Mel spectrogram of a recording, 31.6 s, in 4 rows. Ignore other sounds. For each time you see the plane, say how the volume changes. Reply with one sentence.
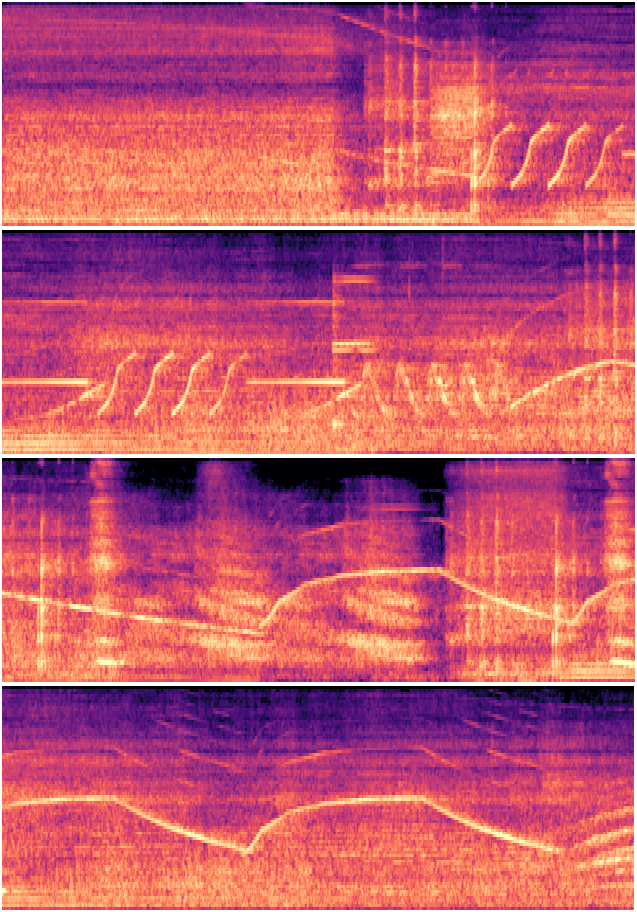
The plane can be heard from 0.0 to 31.6 s, at a steady volume.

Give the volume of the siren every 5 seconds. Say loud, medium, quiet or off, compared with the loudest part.
medium, loud, loud, loud, loud, loud, loud.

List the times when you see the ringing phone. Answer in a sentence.
The ringing phone can be heard from 12.1 to 12.7 s and from 20.4 to 21.3 s.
